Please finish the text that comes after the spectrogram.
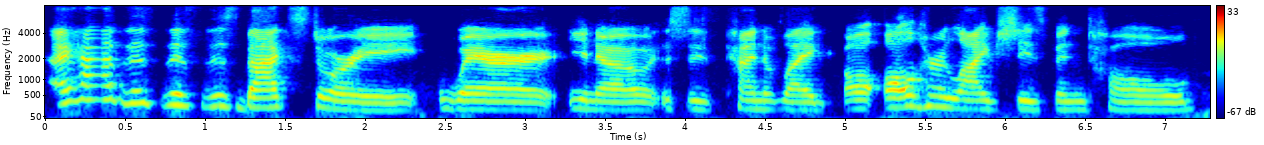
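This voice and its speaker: A woman's voice: fairly low pitch, expressive, slow pace, hardly any pauses, bright, forceful tone, no echo. A woman talking casually on a video call, rambling informally and repeating words as she works out ideas. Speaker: voice actor in a serialized audio drama.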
